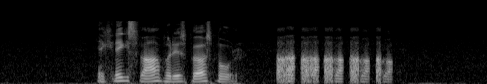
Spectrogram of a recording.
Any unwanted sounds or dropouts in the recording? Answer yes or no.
yes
